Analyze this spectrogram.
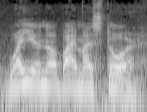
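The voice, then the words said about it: Heavy Italian accent. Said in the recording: “she in heavy Italian accent”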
